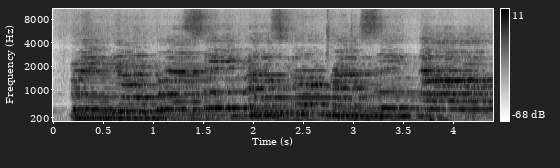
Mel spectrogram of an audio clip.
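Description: A small choir of women's and men's voices singing a hymn in harmony, with a short breath pause right at the start.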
